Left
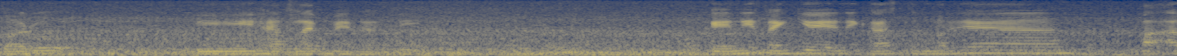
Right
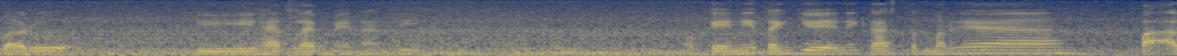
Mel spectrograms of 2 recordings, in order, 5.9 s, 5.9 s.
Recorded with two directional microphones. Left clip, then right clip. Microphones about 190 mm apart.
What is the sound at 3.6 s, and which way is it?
Speech, 20° right (ahead or behind).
